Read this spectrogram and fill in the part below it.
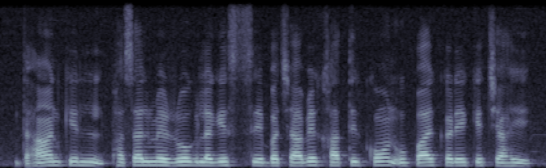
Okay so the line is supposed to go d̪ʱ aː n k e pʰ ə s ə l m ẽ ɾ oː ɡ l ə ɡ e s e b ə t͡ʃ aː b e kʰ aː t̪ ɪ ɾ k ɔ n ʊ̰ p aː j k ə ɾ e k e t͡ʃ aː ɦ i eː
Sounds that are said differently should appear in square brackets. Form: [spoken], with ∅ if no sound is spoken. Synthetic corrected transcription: d̪ʱ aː n k e pʰ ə s ə l m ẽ ɾ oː ɡ l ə ɡ e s e b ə t͡ʃ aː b e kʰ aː t̪ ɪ ɾ k [ɔː] n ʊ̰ p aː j k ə ɾ e k e t͡ʃ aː ɦ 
